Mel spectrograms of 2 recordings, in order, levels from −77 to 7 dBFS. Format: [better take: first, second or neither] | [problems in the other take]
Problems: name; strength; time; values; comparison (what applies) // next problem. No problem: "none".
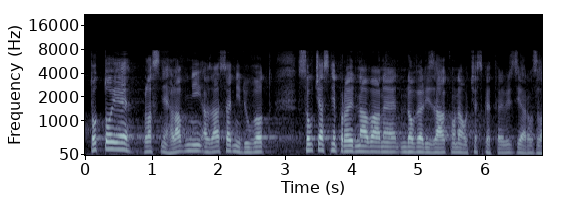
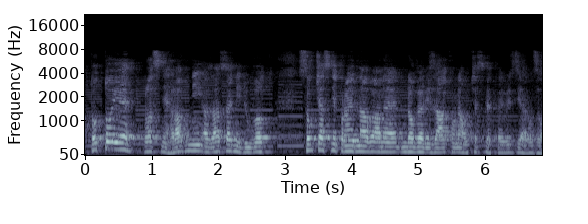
first | background sound (Wind instrument, woodwind instrument); 18 dB below the speech // room echo; dies away in 0.6 s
